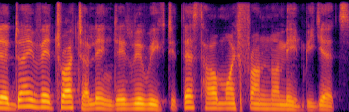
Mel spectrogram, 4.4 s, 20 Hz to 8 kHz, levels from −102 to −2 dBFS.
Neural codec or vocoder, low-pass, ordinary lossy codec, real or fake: codec, 24 kHz, 0.9 kbps, WavTokenizer, medium speech release version 1; 7.2 kHz; none; fake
